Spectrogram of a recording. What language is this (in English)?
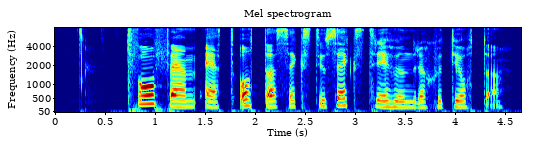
Swedish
